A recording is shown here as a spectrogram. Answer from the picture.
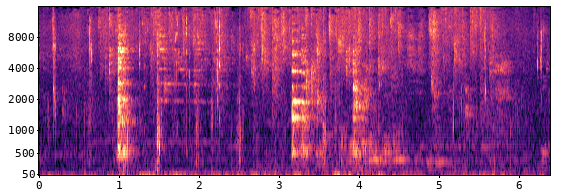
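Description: Eating by hand from a steel plate: fingers working rice against the metal, with mouth and chewing noises and a sharp knock about a second in. A voice talks through part of it.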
